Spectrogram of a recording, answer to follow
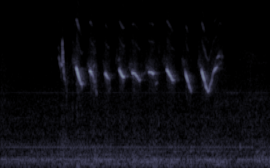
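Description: A man imitating birdsong with quick whistled chirps, about a dozen in two and a half seconds, starting about a second in and ending on a longer swooping note.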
